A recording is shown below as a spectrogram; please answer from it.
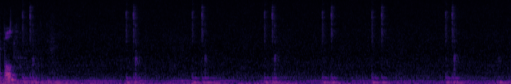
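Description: A series of faint computer mouse clicks, roughly one a second, over a low steady hum.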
